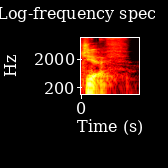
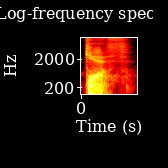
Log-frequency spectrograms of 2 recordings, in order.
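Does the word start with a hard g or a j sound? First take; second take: j sound; hard g. First: The word begins with a j sound. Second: The word begins with a hard g sound. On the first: The speaker calls it right. "Jif, like the peanut butter" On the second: The speaker calls it wrong.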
